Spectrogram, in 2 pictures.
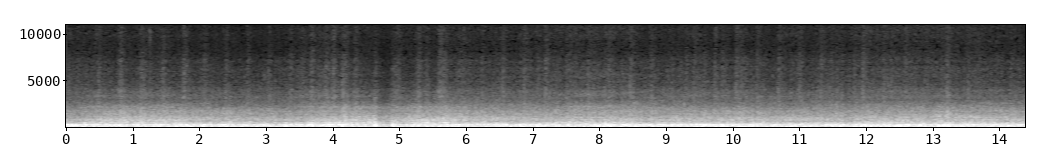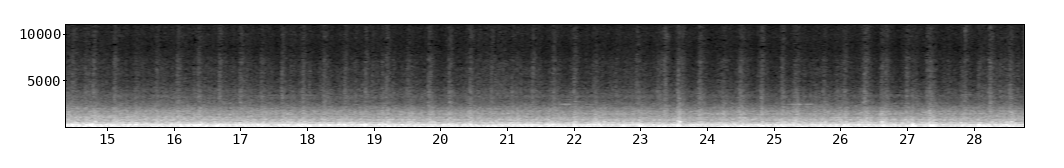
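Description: Irish Rail 2600 class diesel railcar running, heard from inside its front coach through an open window: a steady engine drone over the rumble of the wheels, with light clicking on the rails.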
